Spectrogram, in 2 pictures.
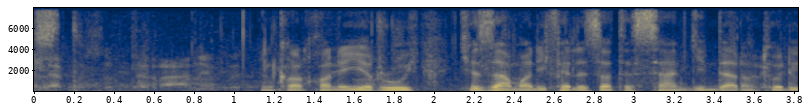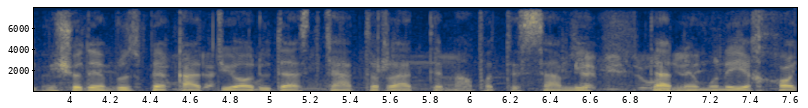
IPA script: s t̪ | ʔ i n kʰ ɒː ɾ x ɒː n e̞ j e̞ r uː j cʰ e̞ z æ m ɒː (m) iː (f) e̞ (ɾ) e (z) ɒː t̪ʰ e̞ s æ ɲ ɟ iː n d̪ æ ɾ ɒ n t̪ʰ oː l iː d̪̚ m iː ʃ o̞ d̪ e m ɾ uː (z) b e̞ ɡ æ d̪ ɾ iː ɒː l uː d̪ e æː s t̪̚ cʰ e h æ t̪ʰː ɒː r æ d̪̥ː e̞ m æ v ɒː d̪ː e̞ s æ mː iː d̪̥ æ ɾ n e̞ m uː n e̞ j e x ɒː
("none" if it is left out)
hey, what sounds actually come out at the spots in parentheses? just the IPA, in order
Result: n, f, l, z, z

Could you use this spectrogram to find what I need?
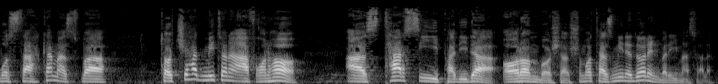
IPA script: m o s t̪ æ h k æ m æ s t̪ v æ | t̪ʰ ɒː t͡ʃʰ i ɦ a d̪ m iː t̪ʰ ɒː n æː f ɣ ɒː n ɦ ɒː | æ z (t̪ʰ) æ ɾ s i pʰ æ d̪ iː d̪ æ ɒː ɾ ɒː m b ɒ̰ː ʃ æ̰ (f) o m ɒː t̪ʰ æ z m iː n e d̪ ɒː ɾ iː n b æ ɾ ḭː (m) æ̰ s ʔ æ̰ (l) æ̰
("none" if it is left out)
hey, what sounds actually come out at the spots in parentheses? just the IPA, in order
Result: t̪ʰ, ʃ, m, l

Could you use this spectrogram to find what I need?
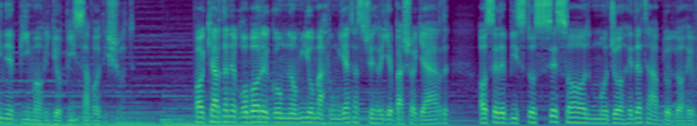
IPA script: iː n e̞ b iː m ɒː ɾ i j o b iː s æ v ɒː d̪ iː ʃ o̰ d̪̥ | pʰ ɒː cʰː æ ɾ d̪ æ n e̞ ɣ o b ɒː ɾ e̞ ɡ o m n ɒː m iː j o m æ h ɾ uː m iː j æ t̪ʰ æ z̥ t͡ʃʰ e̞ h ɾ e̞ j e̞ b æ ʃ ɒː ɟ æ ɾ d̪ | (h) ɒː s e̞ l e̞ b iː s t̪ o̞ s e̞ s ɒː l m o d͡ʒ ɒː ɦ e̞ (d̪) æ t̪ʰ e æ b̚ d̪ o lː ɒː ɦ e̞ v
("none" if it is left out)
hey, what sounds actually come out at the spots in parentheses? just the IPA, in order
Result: h, d̪

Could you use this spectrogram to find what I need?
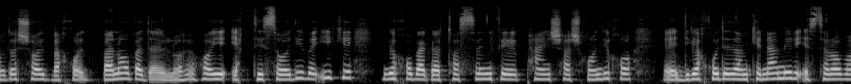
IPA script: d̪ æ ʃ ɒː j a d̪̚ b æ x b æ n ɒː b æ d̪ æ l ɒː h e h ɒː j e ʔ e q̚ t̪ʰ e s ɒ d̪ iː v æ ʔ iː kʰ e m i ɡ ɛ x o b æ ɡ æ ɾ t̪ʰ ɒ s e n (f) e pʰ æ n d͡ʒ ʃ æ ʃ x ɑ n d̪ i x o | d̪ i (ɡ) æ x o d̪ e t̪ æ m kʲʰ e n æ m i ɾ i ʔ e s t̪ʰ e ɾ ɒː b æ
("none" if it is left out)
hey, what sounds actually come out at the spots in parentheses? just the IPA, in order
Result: f, ɡ

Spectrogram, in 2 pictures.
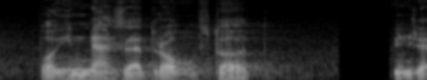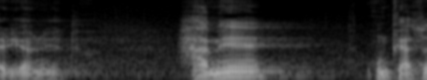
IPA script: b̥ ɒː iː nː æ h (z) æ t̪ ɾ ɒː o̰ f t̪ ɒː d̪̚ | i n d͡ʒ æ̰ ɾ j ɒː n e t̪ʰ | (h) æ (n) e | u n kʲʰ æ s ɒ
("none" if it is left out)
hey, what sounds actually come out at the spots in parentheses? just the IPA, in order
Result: z, h, m

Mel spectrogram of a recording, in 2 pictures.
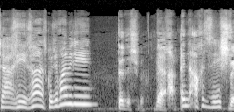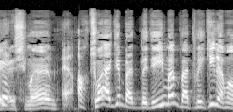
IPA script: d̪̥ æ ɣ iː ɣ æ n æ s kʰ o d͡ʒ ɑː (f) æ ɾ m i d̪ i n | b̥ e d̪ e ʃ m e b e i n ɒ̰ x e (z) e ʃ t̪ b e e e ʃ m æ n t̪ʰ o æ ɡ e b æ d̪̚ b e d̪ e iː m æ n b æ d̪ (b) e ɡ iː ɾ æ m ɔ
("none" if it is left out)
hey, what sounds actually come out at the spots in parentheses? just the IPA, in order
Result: f, z, b

